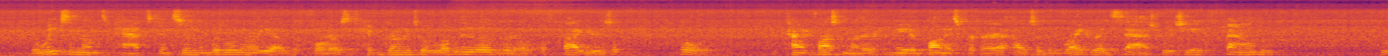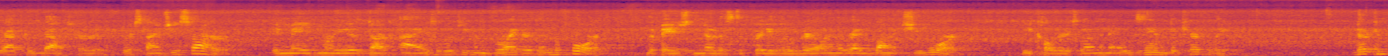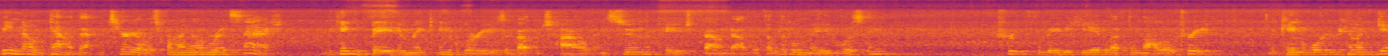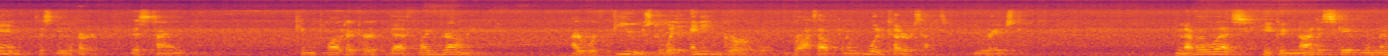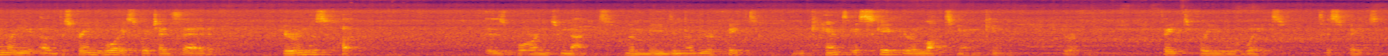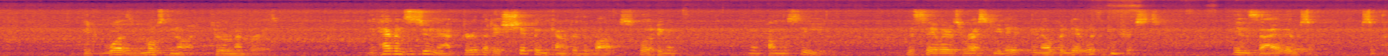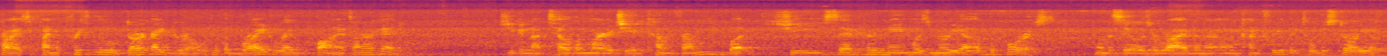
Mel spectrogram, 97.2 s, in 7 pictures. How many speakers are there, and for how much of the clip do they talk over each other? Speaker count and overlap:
1, no overlap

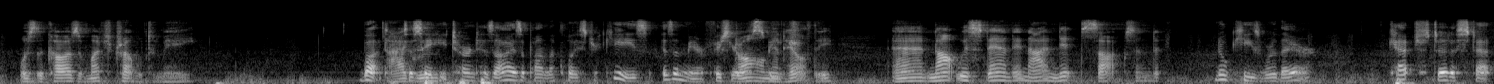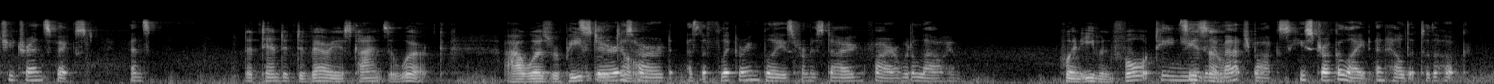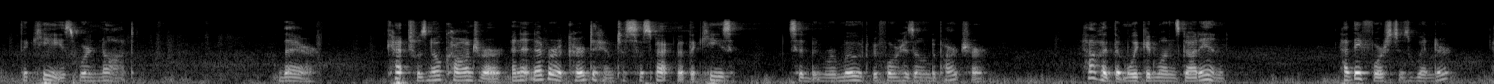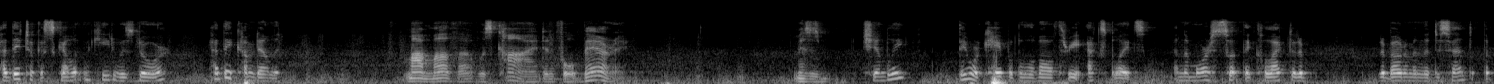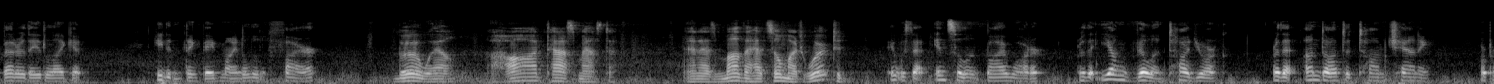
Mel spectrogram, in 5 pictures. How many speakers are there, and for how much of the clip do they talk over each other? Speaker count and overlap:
2, about 5%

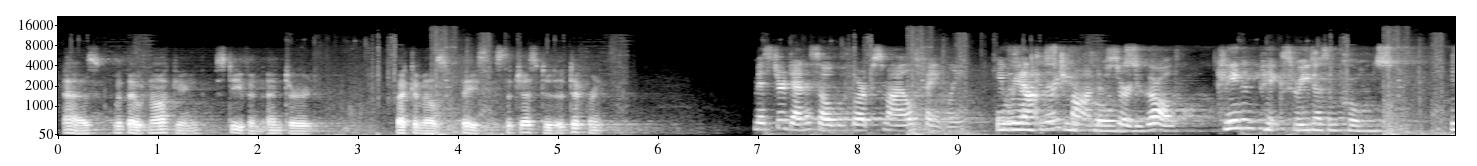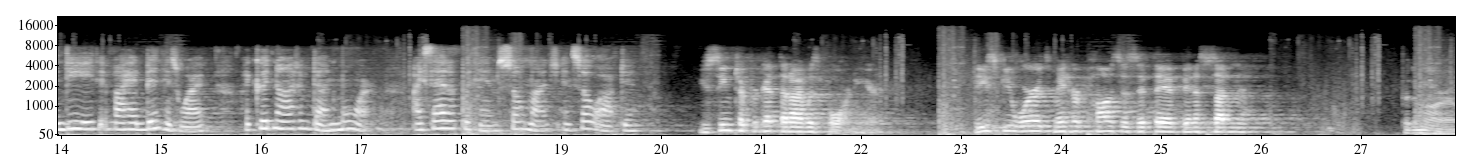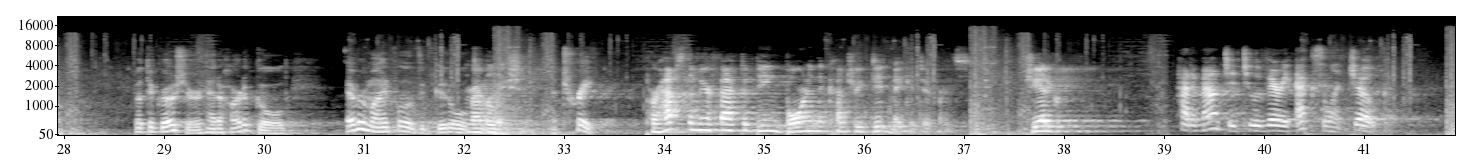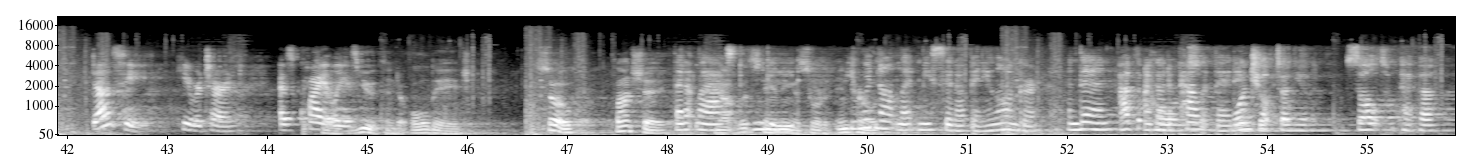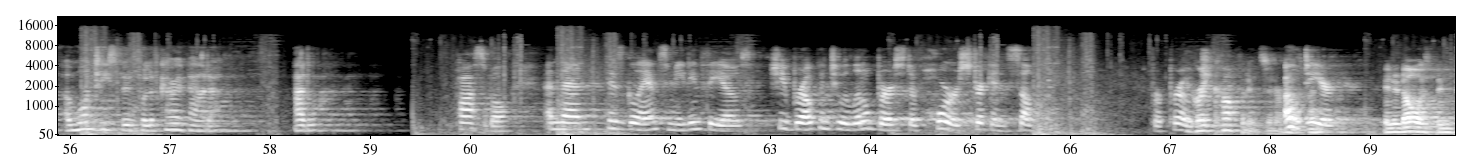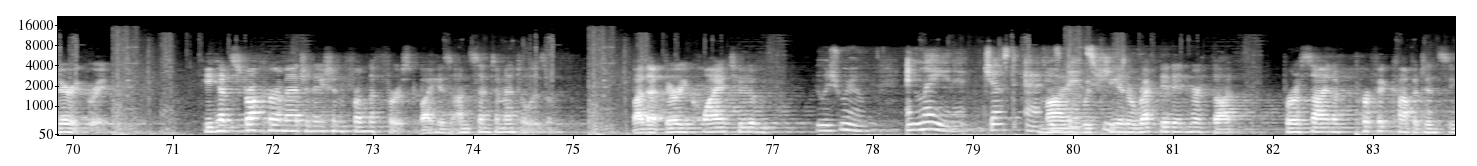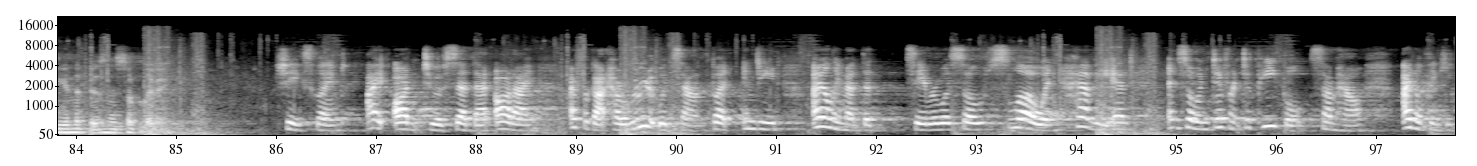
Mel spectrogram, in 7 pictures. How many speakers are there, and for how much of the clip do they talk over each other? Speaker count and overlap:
6, about 10%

